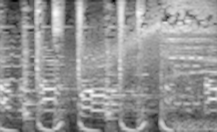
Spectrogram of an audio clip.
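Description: Mobile phone ringtone signals an incoming call: a loud electronic melody of repeating short phrases with a bouncing low pattern beneath brighter tones, playing alone without talk.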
